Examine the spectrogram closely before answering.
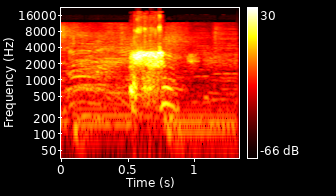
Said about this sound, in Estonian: Oi, see köha, selline kurgust rögiseva sellise tämbriga kuulub ilmselt naiste rahvale.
